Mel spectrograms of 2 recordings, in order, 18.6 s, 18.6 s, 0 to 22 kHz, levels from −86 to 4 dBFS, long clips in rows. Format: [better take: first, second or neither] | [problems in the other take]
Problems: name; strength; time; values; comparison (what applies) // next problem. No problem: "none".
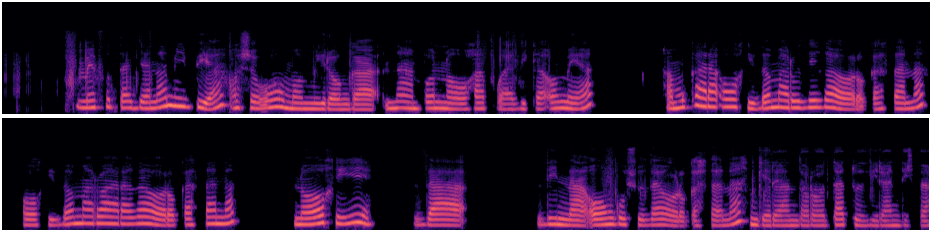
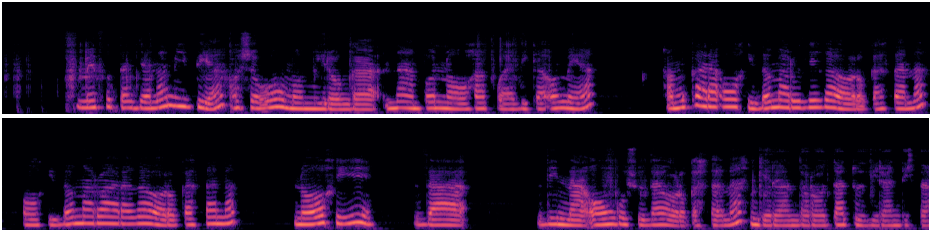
first | room echo; dies away in 0.4 s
